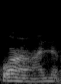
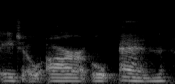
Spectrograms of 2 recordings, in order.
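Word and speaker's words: hoer: hor originally derives from the actual germanic word horon which is h-o-r-o-n meaning one that desires in old norwegian however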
